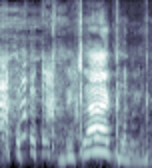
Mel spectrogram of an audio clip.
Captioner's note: laughing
